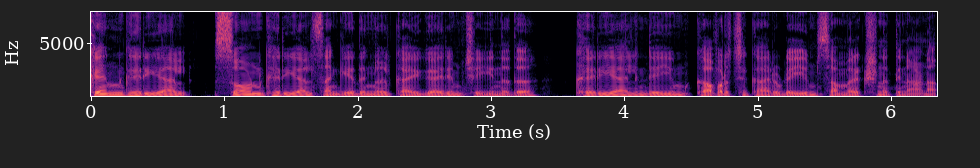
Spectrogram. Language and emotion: Malayalam, neutral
